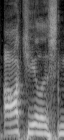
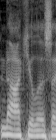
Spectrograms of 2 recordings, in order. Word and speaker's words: Oculus: And it's Oculus, not Noculus.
